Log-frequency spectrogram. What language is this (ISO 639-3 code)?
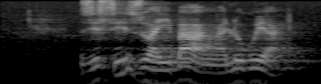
zul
